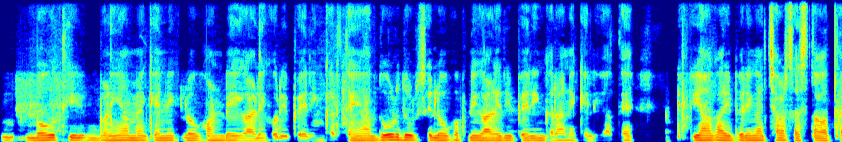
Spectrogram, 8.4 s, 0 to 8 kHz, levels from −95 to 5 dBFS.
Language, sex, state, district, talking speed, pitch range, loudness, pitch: Hindi, male, Bihar, Lakhisarai, 240 wpm, 120-130 Hz, -18 LUFS, 125 Hz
